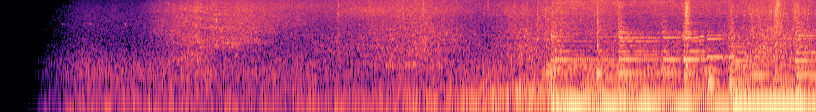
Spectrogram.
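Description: Small waves washing up on a sandy shore: a soft wash that swells slowly. About seven seconds in, music with sustained chords over a deep bass comes in suddenly and is louder than the surf.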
